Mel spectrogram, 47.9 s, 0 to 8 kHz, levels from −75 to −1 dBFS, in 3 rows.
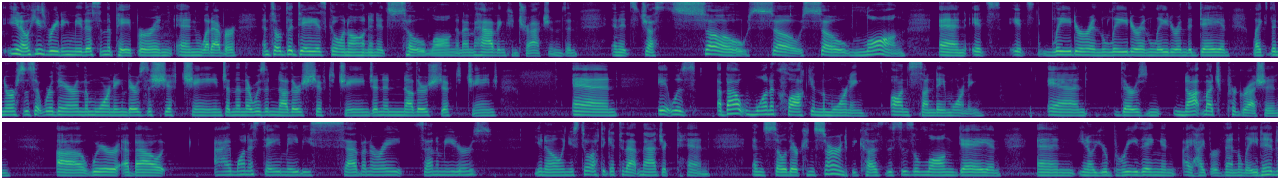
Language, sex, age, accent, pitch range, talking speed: English, female, 40-59, American, 155-180 Hz, 165 wpm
